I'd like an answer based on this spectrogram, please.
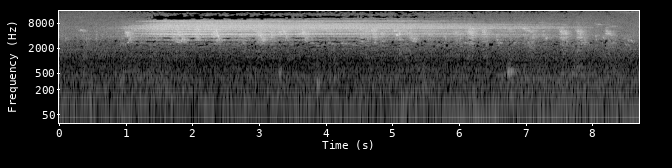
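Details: Cicada of the Philippines, recorded at the foot of the mountains in Cebu City's Pit-os and Bacayan barangays, giving a long piercing high-pitched buzz that rises quickly and stays loud, easing slightly near the end among faint chirps.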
